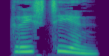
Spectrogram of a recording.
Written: ಕ್ರಿಶ್ಚಿಯನ್

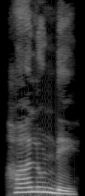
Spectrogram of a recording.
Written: ಹಾಲುಂಡೆ

